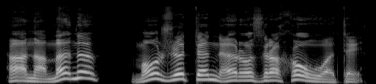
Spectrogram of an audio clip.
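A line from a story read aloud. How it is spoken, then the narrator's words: Calm. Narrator (Ukrainian): спокійно сказав Нікабрик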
